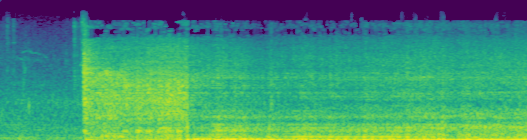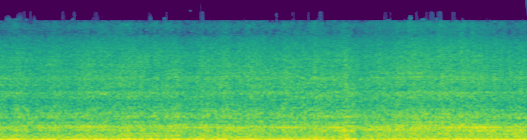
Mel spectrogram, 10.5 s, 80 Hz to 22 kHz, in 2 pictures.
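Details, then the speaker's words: Classic Ford Mustang with a rebuilt, tuned Coyote 5.0 V8 swap and custom intake, in neutral with the fans off: cranks, catches cleanly and settles into a deep, steady idle with no knocks, misses or ticks. Normal start and idle. "Good, motor sounds good."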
